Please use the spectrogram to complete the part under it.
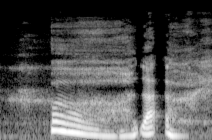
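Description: A single yawn starts with a long voiced sound that slides steadily downward in pitch, then trails into a few short breathy vocal sounds.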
